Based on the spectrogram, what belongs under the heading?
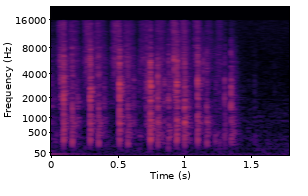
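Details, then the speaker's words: Cheap Captain America-branded massage gun with 2000 mAh battery: loose rattling, about five clattering hits a second, then stops; shaking all over the place, poor cheap-plastic build quality. "it's shaking all over the place"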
